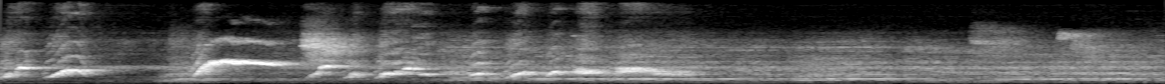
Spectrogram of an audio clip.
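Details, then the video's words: Caged white-rumped shama singing vigorously at dawn once its cage cover is opened, in the open-throated style called ngeplong: loud whistled rising and falling sweeps strung quickly together, then fading, over a steady background hum. "Murai Batu Ngeplong buka tutup sangkar langsung gacor | Burung Murai Gacor Subuh Subuh"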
